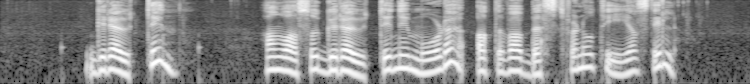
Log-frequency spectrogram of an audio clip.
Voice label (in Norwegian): grautin, Numedalsmål; Adjektiv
